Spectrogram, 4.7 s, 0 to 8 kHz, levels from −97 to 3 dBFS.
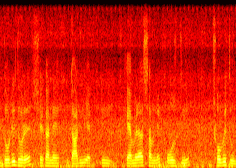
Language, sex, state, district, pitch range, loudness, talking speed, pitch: Bengali, male, West Bengal, North 24 Parganas, 125-140 Hz, -18 LUFS, 165 wpm, 130 Hz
